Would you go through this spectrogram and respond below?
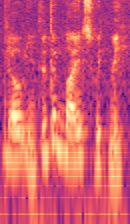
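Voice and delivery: jaunty adventurer call. Pretend. Cheerful announcement, voice shift.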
